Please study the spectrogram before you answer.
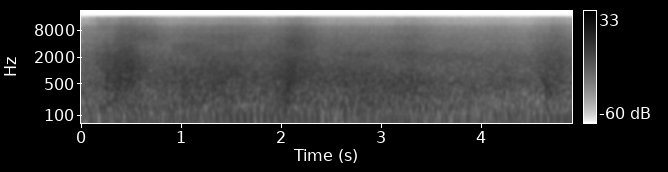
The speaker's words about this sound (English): Here's what sailing into the Southern Ocean sounds like, by the way.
